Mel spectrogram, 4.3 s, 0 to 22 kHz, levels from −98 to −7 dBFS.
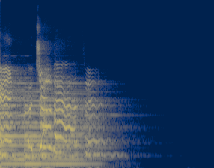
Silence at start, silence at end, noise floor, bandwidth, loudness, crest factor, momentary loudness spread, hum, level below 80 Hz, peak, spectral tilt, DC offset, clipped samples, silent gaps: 0 s; 2 s; under -90 dBFS; 12.5 kHz; -28 LUFS; 20 dB; 15 LU; none; -66 dBFS; -12 dBFS; -4.5 dB/octave; under 0.1%; under 0.1%; none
